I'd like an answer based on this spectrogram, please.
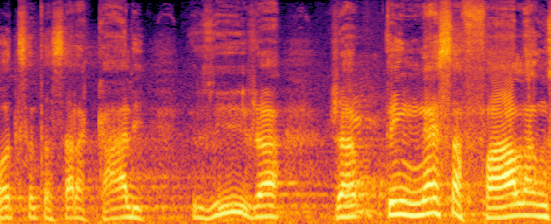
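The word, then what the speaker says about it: Kali: Pelo menos eles todos, os ciganos que eu conheço, falam Cali. Santa Sara Cali. Eu nunca vi um cigano Pronunciar diferente.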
